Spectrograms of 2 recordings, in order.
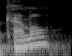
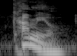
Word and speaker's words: Camille: Did I say it right? Camille or Camel? Yes. Which one? Camille.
